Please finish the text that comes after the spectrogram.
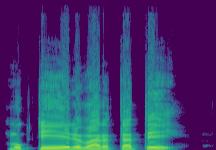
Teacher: Visarga is hard, Va is soft. Visarga is sorda, la Va is sonora. So you replace Visarga with R. It's a rule of combination.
